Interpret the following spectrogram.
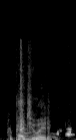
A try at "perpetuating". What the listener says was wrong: No L. No L.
